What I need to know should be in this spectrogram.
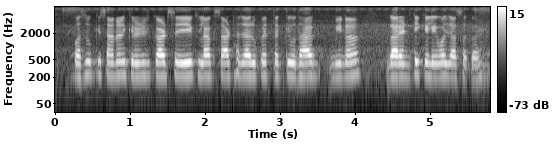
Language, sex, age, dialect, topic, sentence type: Magahi, female, 18-24, Western, agriculture, statement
